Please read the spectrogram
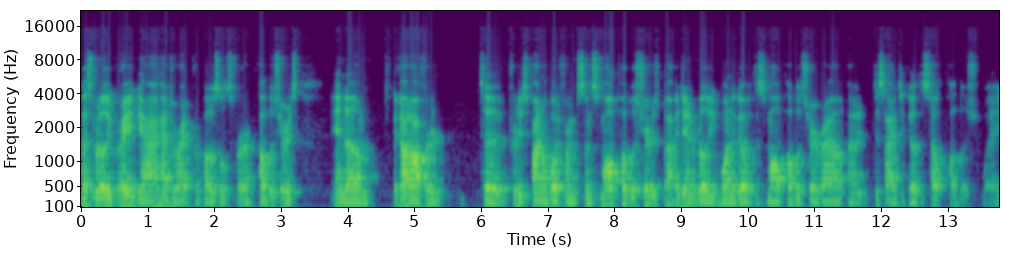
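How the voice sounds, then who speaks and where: In an American accent, a man with a normal speaking voice talks at a moderate pace. His pitch is fairly low, with ordinary pitch variation. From Texas. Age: young. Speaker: comic book writer. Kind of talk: casual chat.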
